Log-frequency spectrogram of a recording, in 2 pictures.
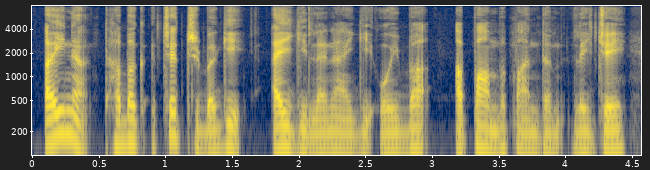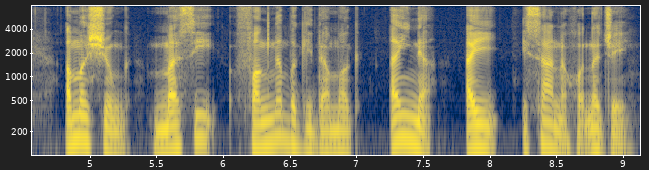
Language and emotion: Manipuri, neutral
